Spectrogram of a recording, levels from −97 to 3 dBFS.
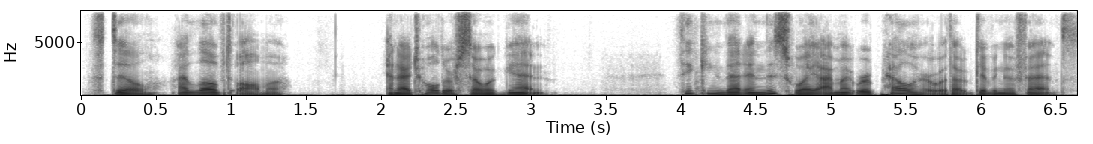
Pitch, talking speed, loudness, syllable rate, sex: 115 Hz, 200 wpm, -19 LUFS, 6.2 syllables/s, male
